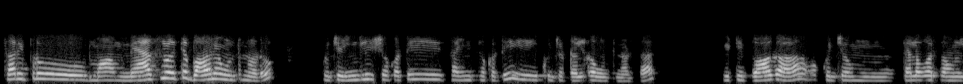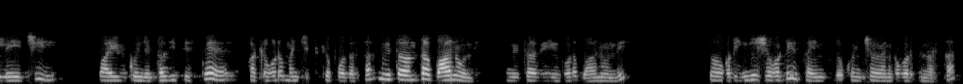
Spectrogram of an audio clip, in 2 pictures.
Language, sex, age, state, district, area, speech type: Telugu, male, 30-45, Andhra Pradesh, Krishna, urban, conversation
